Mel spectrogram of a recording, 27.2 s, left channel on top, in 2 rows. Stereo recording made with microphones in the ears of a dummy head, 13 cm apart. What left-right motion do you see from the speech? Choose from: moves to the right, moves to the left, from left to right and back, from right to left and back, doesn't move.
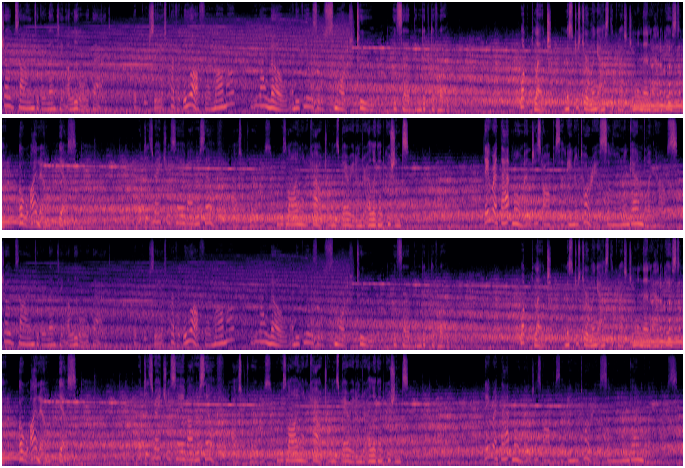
from left to right and back.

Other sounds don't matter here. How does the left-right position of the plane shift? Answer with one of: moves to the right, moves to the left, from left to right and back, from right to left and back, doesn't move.
moves to the right.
